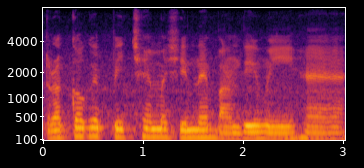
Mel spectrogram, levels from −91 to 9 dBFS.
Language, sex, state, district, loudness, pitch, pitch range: Hindi, male, Punjab, Fazilka, -15 LUFS, 120 Hz, 100-130 Hz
